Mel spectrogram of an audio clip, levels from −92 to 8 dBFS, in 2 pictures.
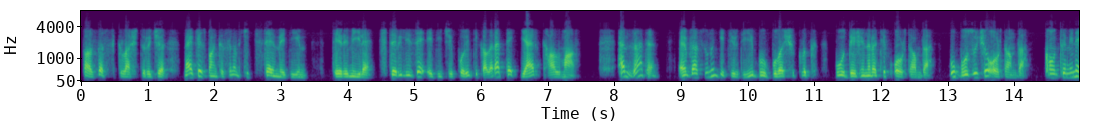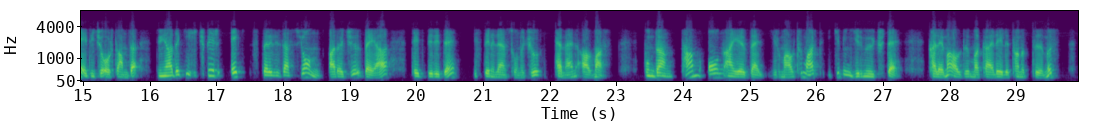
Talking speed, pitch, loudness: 105 wpm, 130 Hz, -17 LUFS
